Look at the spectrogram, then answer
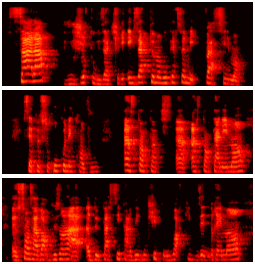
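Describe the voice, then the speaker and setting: Bright, sharp and animated in tone, a woman speaks at a fairly high pitch. She holds a moderate pace with big swings in loudness. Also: ordinary pitch variation. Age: 30s. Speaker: money mentor for entrepreneurs. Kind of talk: casual chat.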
